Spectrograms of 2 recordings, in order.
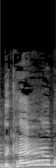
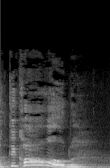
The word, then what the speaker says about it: DeKalb: That's how you say it, DeKalb? I thought it was DeKalb.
